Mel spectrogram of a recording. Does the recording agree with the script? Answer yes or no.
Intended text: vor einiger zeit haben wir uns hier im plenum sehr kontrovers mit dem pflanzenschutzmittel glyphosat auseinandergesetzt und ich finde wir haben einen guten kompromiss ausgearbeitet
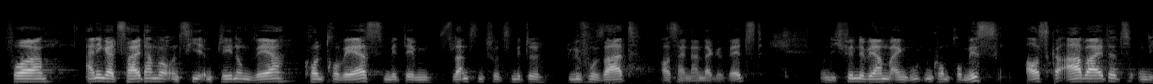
yes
